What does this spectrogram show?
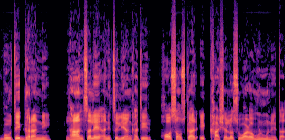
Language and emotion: Goan Konkani, neutral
